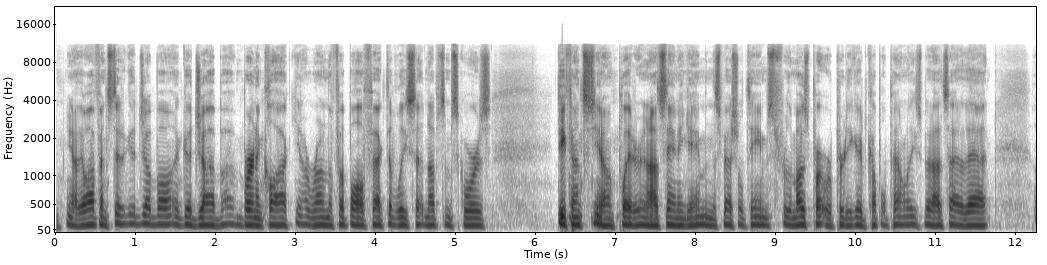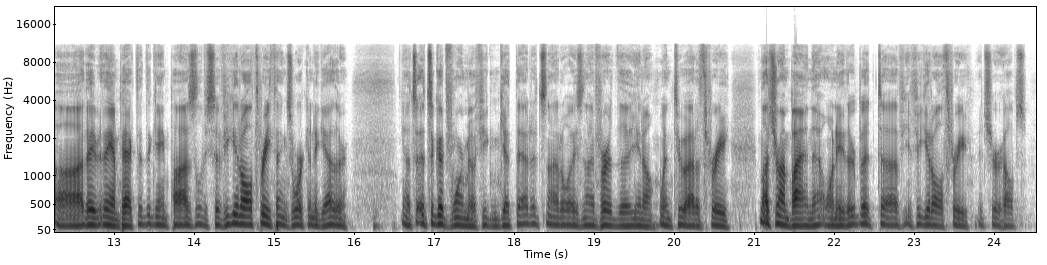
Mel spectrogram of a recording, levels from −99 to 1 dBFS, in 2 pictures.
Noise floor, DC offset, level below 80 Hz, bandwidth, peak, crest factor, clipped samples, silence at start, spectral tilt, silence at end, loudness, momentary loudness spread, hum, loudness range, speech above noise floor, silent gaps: -51 dBFS; under 0.1%; -54 dBFS; 11.5 kHz; 0 dBFS; 22 dB; under 0.1%; 0 s; -5.5 dB/octave; 0.15 s; -22 LUFS; 10 LU; none; 4 LU; 29 dB; none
